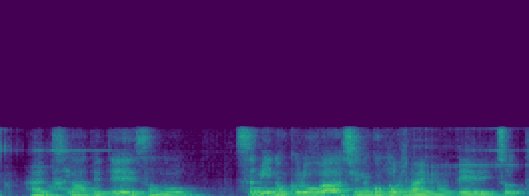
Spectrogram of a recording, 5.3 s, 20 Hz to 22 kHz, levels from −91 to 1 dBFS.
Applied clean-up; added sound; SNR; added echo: neural separator model SepFormer DNS4.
